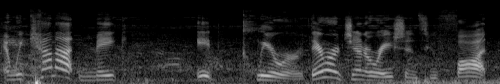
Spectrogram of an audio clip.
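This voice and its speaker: An American woman delivers celebratory parade commentary as a live TV co-anchor. Her phrasing is emphatic and rhetorical, in a mid-range voice. She is outdoors, with clear city and traffic noise around her. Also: medium pitch, very animated, a little slow.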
